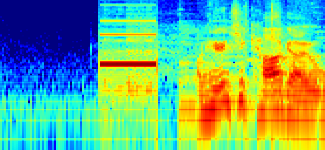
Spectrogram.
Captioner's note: beep sound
